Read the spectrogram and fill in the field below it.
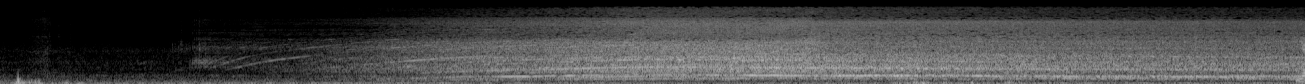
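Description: Two Delta cooling fans powered from a hundred-farad supercapacitor spin up from quiet into a loud, steady whirring roar, a rising tone settling into a sustained high-pitched hum.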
